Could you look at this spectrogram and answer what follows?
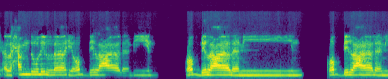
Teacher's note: because this sukoon has appeared, but it's not original, I can stretch it for 2, 4, or 6 harakat. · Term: al-med al-aarid lis-sukoon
